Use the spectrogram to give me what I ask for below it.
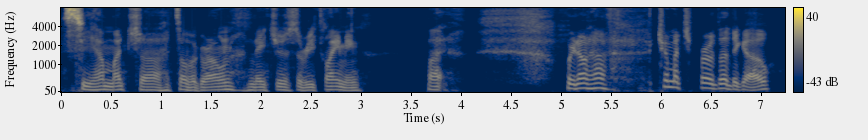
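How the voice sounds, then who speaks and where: A man chats his way through a casual guided walk outdoors, peppering his talk with ums and calling his viewers guys. His voice is mellow and a little winded from the climb, and his pitch sits in a middle range. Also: a little slow, no echo. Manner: chatty, addresses viewers as folks and guys, many ums. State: out of breath. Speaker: host exploring an old fort. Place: outdoors at an old coastal fort.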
